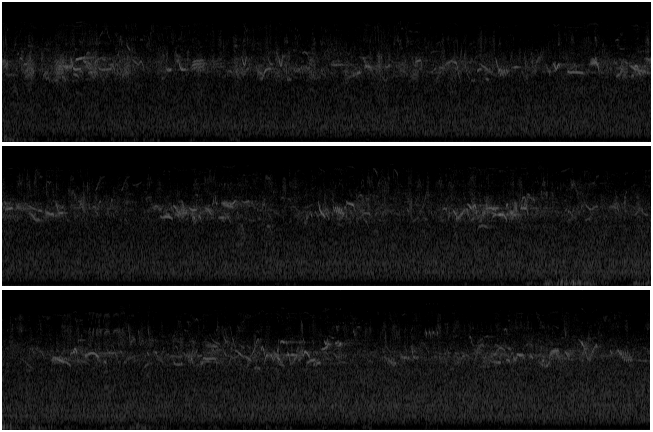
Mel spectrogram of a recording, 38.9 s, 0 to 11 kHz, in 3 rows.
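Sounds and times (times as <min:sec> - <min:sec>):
small birds chirping: 0:00.0 - 0:38.9.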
